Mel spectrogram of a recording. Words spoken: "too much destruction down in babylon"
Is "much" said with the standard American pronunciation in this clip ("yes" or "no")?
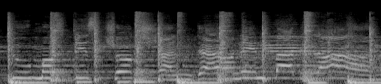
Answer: no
